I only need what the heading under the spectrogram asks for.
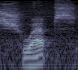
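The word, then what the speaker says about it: Schweppes: say this in the last video but it's scheps and it's the club soda that we're using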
